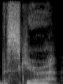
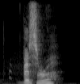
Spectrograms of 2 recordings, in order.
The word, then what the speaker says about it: viscera: A throne sat in the center, a discolored mound of soft bones and melting viscera. That's not how you pronounce that, probably. Viscera? – Viscera.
